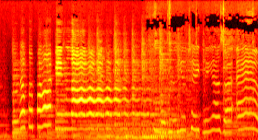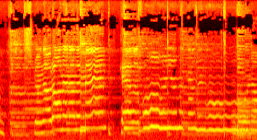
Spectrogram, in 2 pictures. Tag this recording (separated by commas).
Music, Rock and roll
